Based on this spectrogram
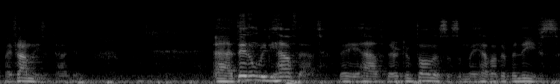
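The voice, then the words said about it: Irish Dublin accent. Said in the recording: “where I come from Dublin, you can hear that from my accent”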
